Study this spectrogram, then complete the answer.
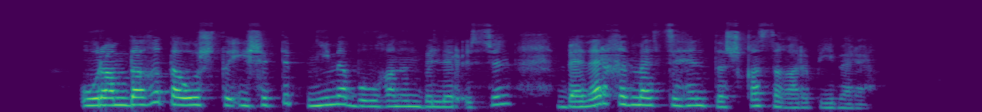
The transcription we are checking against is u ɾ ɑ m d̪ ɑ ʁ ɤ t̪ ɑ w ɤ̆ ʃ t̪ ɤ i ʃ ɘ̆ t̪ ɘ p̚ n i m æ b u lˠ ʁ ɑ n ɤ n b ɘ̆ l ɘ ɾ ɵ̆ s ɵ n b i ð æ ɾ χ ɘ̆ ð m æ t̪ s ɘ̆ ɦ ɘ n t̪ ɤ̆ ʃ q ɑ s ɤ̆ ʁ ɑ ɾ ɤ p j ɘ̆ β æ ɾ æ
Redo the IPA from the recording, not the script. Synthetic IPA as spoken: u ɾ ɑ m d̪ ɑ ʁ ɤ t̪ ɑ w ɤ̆ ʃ t̪ ɤ i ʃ ɘ̆ t̪ ɘ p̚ n i m æ b u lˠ ʁ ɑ n ɤ n b ɘ̆ l ɘ ɾ ɵ̆ s ɵ n b æ ð æ ɾ χ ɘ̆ ð m æ t̪ s ɘ̆ ɦ ɘ n t̪ ɤ̆ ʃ q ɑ s ɤ̆ ʁ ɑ ɾ ɤ p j ɘ̆ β æ ɾ æ

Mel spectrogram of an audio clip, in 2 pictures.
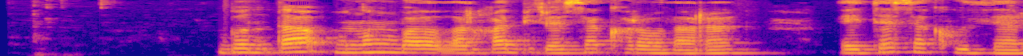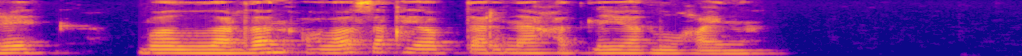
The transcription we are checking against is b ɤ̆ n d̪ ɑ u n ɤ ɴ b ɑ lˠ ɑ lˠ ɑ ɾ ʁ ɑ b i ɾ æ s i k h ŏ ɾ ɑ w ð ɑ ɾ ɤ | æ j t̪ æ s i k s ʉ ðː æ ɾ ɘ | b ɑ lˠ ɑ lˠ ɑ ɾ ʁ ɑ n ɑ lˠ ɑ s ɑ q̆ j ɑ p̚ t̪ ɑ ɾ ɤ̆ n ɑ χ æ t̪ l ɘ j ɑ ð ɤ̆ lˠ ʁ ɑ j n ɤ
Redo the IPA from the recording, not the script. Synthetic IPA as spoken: b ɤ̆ n d̪ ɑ u n ɤ ɴ b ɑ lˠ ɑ lˠ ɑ ɾ ʁ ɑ b i ɾ æ s æ k h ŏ ɾ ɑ w ð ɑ ɾ ɤ | æ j t̪ æ s æ k h ʉ ðː æ ɾ ɘ | b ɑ lˠ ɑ lˠ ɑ ɾ ð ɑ n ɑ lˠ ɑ s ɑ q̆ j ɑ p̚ t̪ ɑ ɾ ɤ̆ n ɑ χ æ t̪ l ɘ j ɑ ð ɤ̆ lˠ ʁ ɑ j n ɤ

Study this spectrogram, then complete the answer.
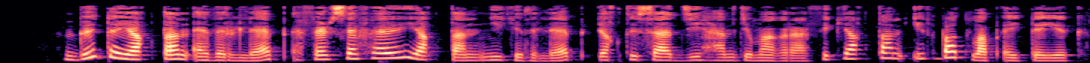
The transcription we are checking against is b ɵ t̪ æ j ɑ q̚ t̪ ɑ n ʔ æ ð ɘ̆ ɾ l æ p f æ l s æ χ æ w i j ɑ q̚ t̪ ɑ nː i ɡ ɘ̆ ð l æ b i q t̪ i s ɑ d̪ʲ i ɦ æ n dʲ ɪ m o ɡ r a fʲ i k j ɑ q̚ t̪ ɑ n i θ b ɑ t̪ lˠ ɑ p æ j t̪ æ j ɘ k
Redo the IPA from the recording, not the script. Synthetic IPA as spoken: b ɵ t̪ æ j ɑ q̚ t̪ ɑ n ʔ æ ð ɘ̆ ɾ l æ p f æ l s æ f æ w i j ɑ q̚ t̪ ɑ nː i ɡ ɘ̆ ð l æ p i q t̪ i s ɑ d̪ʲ i ɦ æ m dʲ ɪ m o ɡ r a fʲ i k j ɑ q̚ t̪ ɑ n i θ b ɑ t̪ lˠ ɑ p æ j t̪ æ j ɘ k

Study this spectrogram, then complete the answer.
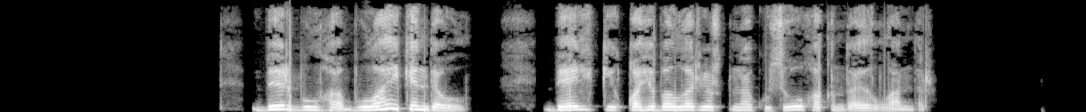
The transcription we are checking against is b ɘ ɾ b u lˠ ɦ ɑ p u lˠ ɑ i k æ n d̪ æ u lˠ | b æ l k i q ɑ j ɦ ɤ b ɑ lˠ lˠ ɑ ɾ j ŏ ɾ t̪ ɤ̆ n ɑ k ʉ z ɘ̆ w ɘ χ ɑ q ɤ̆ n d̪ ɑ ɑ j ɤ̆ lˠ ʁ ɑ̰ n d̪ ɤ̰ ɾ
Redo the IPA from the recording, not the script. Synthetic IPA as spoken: b ɘ ɾ b u lˠ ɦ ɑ b u lˠ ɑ i k æ n d̪ æ u lˠ | b æ l k i q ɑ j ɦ ɤ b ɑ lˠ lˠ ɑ ɾ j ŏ ɾ t̪ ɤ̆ n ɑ k ʉ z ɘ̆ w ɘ χ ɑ q ɤ̆ n d̪ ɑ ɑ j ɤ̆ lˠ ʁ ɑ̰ n d̪ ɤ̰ ɾ

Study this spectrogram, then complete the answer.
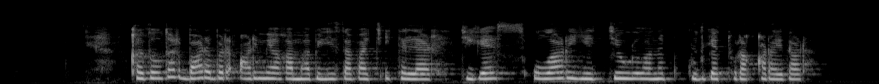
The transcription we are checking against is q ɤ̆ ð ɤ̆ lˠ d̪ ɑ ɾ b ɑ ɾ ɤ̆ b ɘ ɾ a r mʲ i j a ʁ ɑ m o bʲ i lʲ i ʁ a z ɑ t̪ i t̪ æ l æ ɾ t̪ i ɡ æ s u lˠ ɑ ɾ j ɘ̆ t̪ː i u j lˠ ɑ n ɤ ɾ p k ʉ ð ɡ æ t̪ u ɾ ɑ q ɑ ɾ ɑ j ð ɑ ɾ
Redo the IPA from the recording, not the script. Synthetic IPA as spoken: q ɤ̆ ð ɤ̆ lˠ d̪ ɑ ɾ b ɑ ɾ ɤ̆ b ɘ ɾ a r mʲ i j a ʁ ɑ m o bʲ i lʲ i z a v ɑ t̪ i t̪ æ l æ ɾ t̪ i ɡ æ s u lˠ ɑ ɾ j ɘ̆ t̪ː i u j lˠ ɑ n ɤ p k ʉ ð ɡ æ t̪ u ɾ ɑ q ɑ ɾ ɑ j ð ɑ ɾ

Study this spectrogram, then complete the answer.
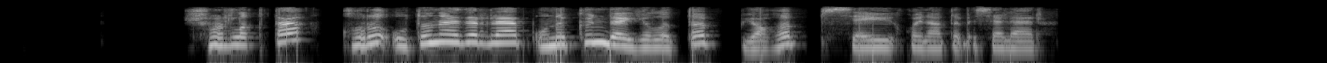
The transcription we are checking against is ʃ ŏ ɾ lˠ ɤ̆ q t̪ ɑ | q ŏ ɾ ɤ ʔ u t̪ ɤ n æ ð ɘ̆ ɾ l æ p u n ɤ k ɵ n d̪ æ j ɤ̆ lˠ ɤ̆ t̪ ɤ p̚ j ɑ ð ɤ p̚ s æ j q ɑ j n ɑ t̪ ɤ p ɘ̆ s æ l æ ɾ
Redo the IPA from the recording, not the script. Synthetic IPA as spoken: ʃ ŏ ɾ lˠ ɤ̆ q t̪ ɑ | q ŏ ɾ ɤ ʔ u t̪ ɤ n æ ð ɘ̆ ɾ l æ p u n ɤ k ɵ n d̪ æ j ɤ̆ lˠ ɤ̆ t̪ ɤ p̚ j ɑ ʁ ɤ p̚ s æ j q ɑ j n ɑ t̪ ɤ p ɘ̆ s æ l æ ɾ

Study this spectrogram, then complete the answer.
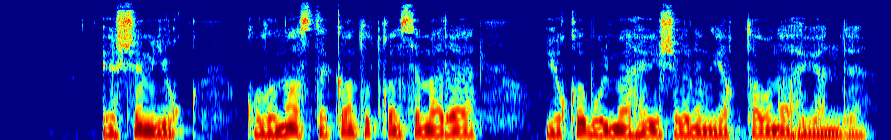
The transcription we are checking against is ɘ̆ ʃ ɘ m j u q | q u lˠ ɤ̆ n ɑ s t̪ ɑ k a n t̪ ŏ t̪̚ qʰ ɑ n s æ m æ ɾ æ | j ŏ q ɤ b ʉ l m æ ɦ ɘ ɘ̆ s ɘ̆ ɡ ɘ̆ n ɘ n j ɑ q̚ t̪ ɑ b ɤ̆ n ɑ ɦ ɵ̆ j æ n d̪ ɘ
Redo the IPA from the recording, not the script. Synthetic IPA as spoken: ɘ̆ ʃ ɘ m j u q | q u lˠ ɤ̆ n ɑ s t̪ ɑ k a n t̪ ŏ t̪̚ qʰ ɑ n s æ m æ ɾ æ | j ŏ q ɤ b ʉ l m æ ɦ ɘ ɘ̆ ʃ ɘ̆ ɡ ɘ̆ n ɘ ŋ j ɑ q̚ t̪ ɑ w ɤ̆ n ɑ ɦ ɵ̆ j æ n d̪ ɘ

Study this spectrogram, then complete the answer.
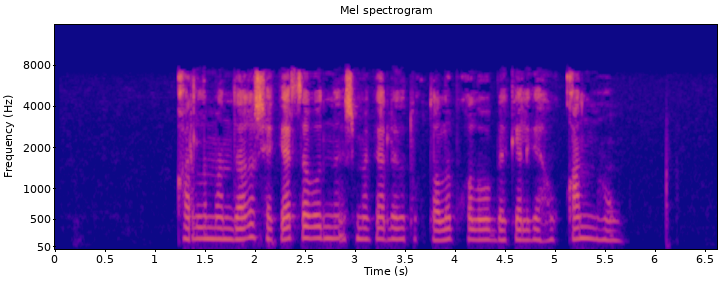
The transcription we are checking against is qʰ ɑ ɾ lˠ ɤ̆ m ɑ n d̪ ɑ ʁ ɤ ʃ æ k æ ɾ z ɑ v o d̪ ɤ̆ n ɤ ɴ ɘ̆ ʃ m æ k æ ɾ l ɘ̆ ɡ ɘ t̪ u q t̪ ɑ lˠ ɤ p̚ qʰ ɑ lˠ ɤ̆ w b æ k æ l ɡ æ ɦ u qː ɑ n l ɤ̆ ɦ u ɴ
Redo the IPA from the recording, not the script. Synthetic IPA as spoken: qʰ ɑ ɾ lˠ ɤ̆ m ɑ n d̪ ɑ ʁ ɤ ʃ æ k æ ɾ z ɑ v o d̪ ɤ̆ n ɤ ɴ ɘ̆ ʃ m æ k æ ɾ l ɘ̆ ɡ ɘ t̪ u q t̪ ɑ lˠ ɤ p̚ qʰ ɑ lˠ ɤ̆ w b æ k æ l ɡ æ ɦ u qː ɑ n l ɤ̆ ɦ u ɴ

